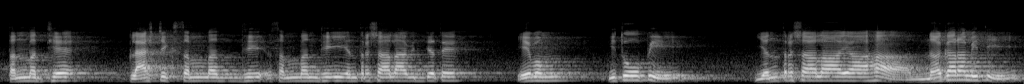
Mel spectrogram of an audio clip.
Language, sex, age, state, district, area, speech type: Sanskrit, male, 18-30, Kerala, Kasaragod, rural, spontaneous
